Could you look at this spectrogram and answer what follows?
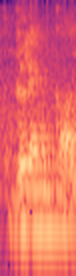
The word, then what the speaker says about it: Глинка: Я думаю, он даже произносился не Глинка, а Глинка, Гленка даже, как раз на французский манер.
